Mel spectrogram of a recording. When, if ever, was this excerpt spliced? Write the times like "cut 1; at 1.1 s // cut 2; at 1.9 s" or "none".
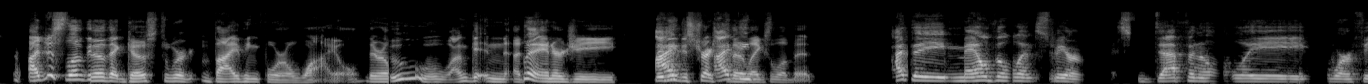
cut 1; at 0.9 s // cut 2; at 2.6 s // cut 3; at 3.9 s // cut 4; at 5.2 s // cut 5; at 6.4 s // cut 6; at 9.1 s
